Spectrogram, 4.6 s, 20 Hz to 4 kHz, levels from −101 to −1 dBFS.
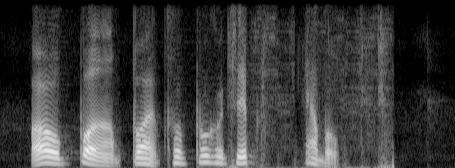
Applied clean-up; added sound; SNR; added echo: neural separator model SepFormer WHAM!.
